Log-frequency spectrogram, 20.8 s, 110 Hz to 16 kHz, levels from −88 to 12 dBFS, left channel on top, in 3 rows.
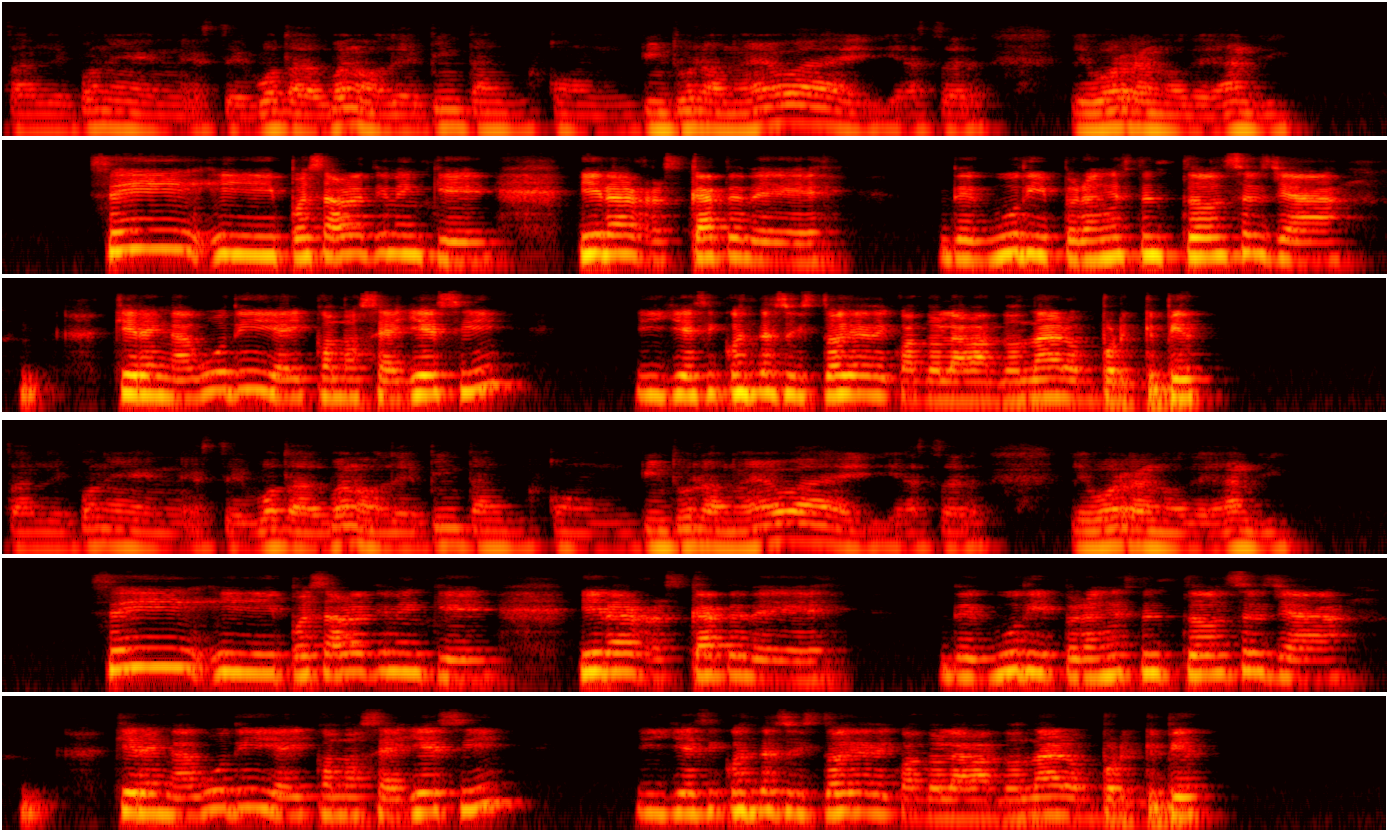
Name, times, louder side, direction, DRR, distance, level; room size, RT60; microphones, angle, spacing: voice 1, 0.0-6.4, right 1 dB, 20° right, 1.0 m, -37 dB
voice 2, 7.4-11.1 11.6-13.6 13.9-16.4 17.0-19.8, left 4 dB, 55° left, 0.4 m, -29 dB
4.7 x 2.0 x 2.5 m
head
